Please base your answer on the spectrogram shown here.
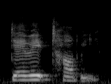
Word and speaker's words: David Talby: it's my honor to introduce our speaker tonight david toby i hope i spoke your i i pronounced your last name correctly yep okay great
